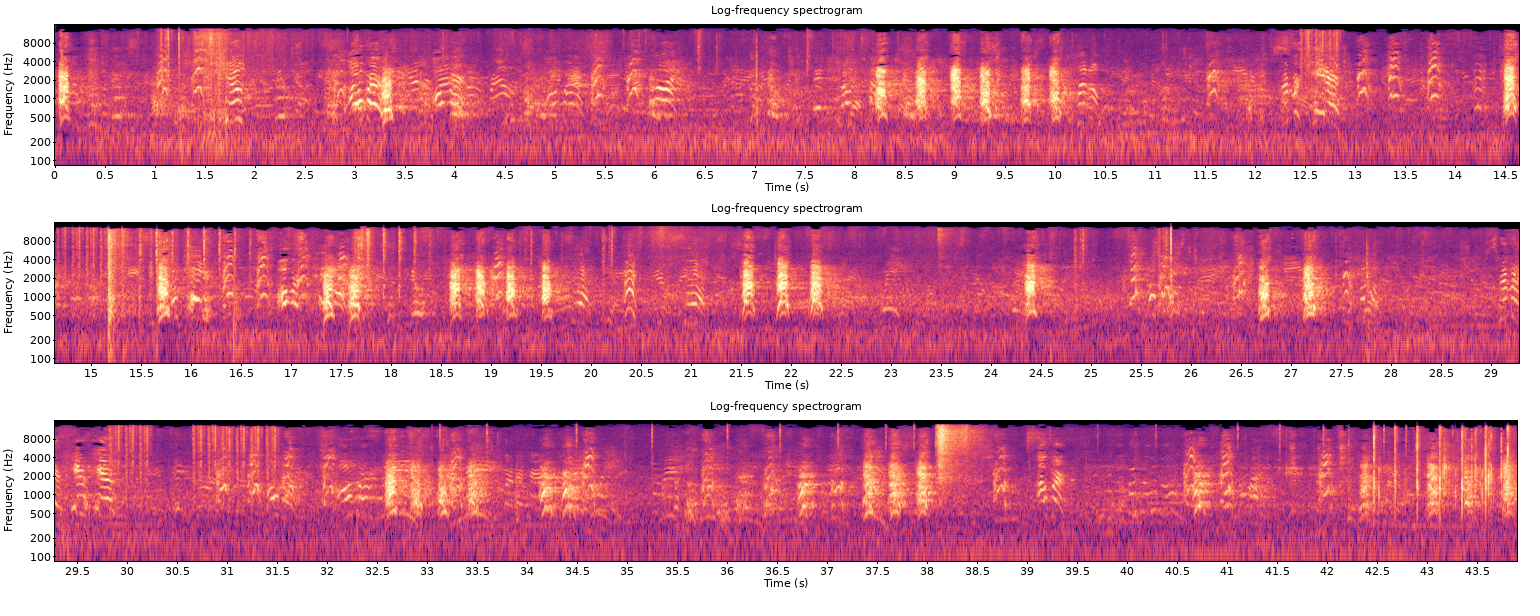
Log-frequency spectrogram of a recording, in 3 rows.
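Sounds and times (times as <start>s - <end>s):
dog barking: 0.0s - 0.3s, 8.2s - 10.2s, 13.0s - 14.8s, 15.6s - 20.5s, 21.5s - 22.5s, 26.4s - 27.6s, 30.8s - 34.8s, 35.6s - 38.9s, 40.6s - 41.2s, 41.9s - 43.9s
murmur of background voices: 0.0s - 43.9s.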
